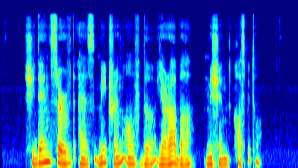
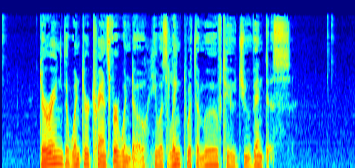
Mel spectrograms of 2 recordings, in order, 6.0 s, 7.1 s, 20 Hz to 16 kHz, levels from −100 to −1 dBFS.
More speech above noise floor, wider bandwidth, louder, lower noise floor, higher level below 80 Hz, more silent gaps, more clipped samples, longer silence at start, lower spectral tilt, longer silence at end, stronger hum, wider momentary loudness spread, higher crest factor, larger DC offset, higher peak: first, 53 dB vs 45 dB; about the same, 11.5 kHz vs 11.5 kHz; second, -27 LUFS vs -23 LUFS; first, -79 dBFS vs -67 dBFS; second, -60 dBFS vs -44 dBFS; neither; neither; second, 0.55 s vs 0.8 s; first, -7 dB/octave vs -5 dB/octave; second, 0.75 s vs 1.3 s; neither; about the same, 11 LU vs 9 LU; about the same, 18 dB vs 20 dB; neither; second, -8 dBFS vs -4 dBFS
